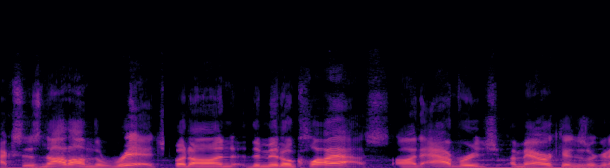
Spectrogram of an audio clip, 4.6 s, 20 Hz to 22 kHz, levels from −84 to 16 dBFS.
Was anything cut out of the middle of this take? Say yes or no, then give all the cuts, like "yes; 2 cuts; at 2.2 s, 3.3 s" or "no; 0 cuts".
yes; 1 cut; at 1.2 s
